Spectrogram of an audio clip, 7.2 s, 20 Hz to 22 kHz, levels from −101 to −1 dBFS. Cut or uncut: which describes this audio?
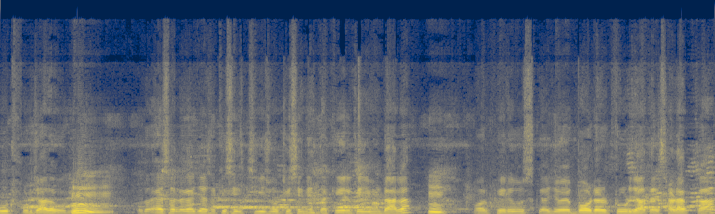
uncut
